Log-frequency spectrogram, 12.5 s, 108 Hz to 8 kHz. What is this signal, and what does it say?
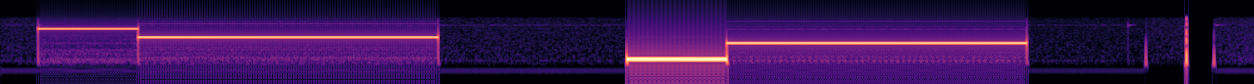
Two-tone page, heard as a one-second tone, then a three-second tone, about 1800 then 1180 Hz, about 390 then 880 Hz. It is heard from 0.4 to 10.3 s.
